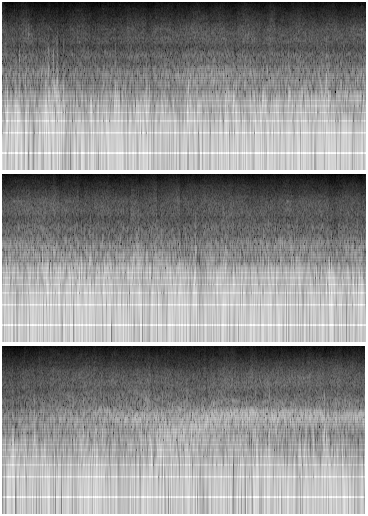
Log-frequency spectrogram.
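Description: Wind buffeting the microphone as a cyclist rides fast on a road bike: a loud, steady, low rumbling rush. A higher hiss comes in about eight seconds in.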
